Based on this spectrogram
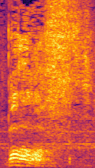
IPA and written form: bɑːθ (Bath)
